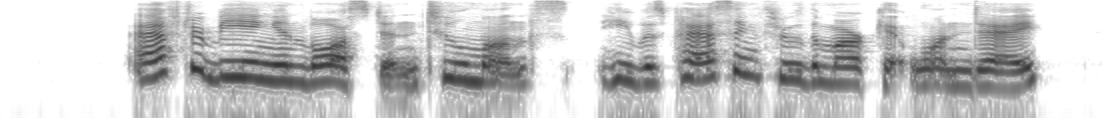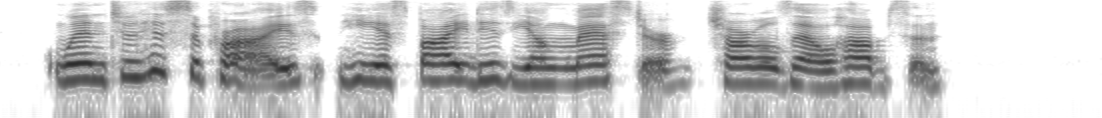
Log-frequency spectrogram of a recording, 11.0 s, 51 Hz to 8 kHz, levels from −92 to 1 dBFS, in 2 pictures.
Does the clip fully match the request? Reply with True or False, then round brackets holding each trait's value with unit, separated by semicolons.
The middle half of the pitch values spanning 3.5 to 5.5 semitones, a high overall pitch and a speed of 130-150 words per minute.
True (3.8 semitones; 250 Hz; 140 wpm)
